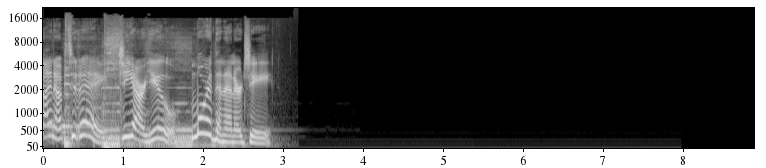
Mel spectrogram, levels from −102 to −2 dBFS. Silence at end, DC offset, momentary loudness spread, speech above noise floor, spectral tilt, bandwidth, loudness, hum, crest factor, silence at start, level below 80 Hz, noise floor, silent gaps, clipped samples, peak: 6.05 s; under 0.1%; 5 LU; 69 dB; -3.5 dB/octave; 18 kHz; -16 LUFS; 50 Hz at -55 dBFS; 20 dB; 0 s; -40 dBFS; -86 dBFS; none; under 0.1%; -2 dBFS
